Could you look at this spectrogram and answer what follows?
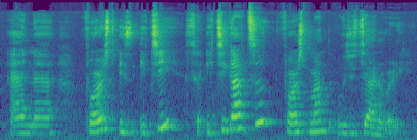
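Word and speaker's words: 一月: january how do i say it january is ichigatsu so actually um we do not have different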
